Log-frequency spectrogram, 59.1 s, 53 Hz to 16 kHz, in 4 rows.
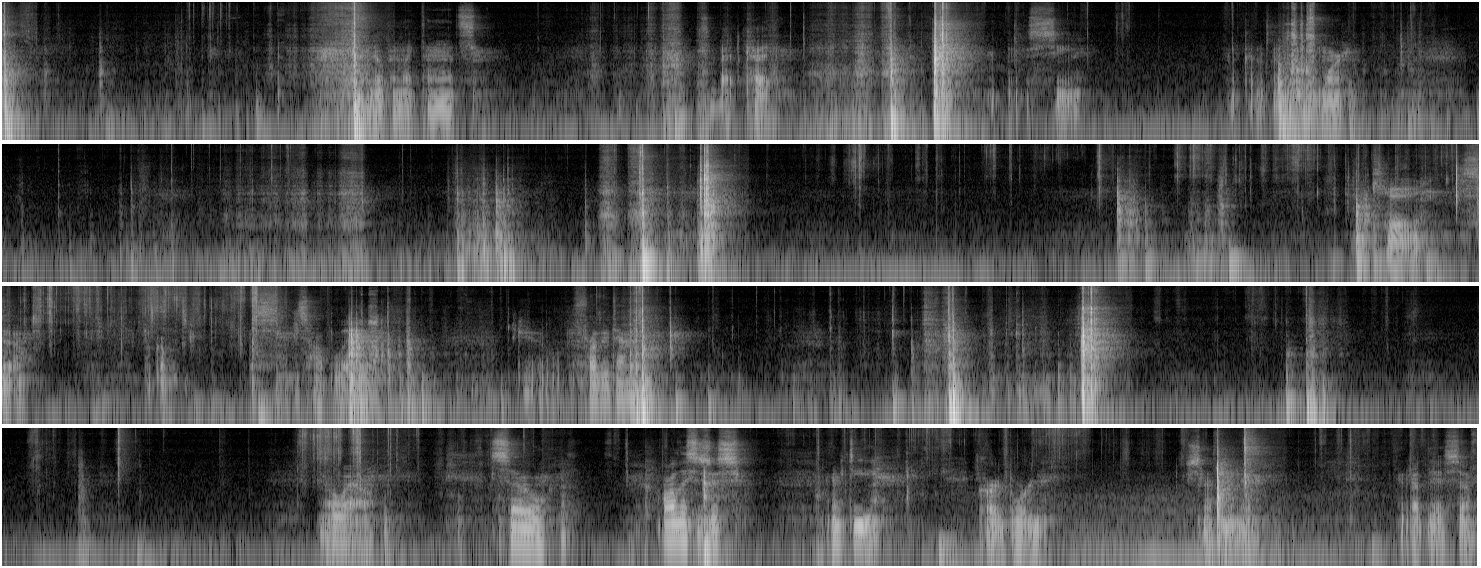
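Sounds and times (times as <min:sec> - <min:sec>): blade scraping cardboard tube: 0:02.7 - 0:03.8.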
